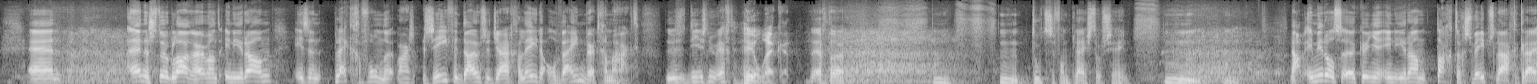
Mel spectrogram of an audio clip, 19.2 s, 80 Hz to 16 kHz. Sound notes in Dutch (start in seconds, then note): 4.1 gelach; 14.6 gelach; 18.2 gelach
